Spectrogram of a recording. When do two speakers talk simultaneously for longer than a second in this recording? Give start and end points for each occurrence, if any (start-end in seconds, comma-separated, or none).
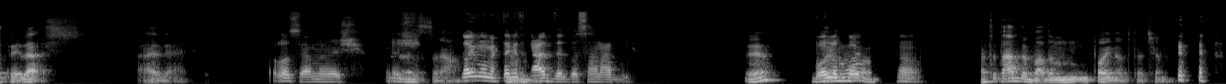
3.9-5.5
